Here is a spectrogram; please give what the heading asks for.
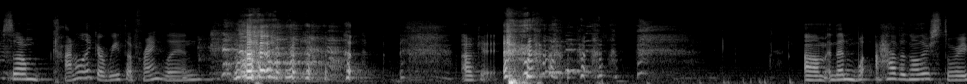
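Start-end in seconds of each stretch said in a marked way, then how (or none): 2.1-3.7 loud, high burst of laughter. Real, not acted. Laughs at her own joke. 4.9-6.5 high, loud giggling fit; laughter. Real, not acted. Laughs at her own joke.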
